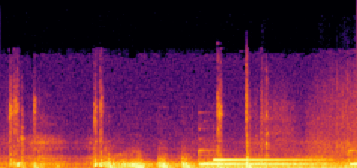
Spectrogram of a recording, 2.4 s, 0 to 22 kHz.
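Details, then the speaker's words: 10-year-old Subaru Outback with a boxer engine, well cared for: short crank, then the engine catches promptly and settles into an even idle with a chime in the background; a healthy start. "There's something very Subaru about the way that engine starts. Yeah, for sure. If you know, you know, but like if you don't know, you don't know. But like that boxer engine, there's just something about that sound."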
